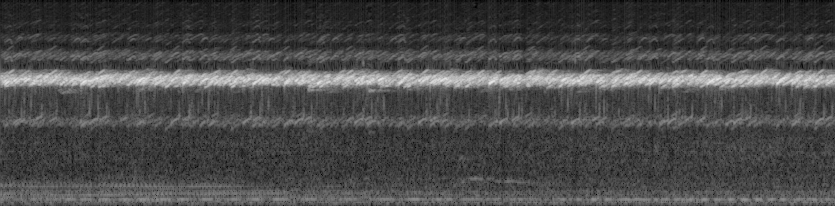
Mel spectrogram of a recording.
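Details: Many spring peepers at a frog pond at night in early spring, their high piping calls overlapping into a constant shrill wall of sound, with faint low murmuring beneath in the first seconds.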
